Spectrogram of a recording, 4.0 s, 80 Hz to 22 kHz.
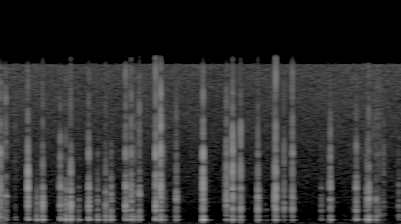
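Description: Long nails tap and scratch a translucent white plastic nail polish remover bottle with a blue cap and label, partly filled with liquid. Quick, dry clicks and short scrapes come in an uneven, rapid stream, each dying away almost instantly, over a faint steady tone around 550 Hz and a low background hum.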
